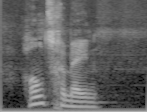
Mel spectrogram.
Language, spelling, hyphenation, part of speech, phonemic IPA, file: Dutch, handgemeen, hand‧ge‧meen, adjective / noun, /ˈhɑntɣəmen/, Nl-handgemeen.ogg
- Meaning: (adjective) involved in a fight; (noun) scuffle (fight)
